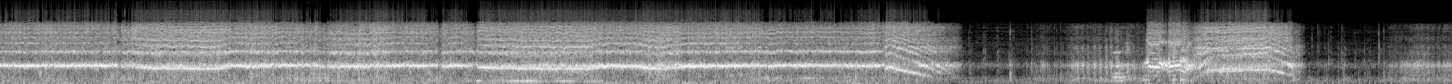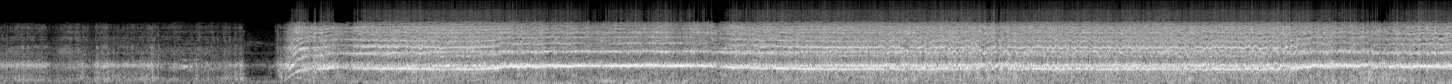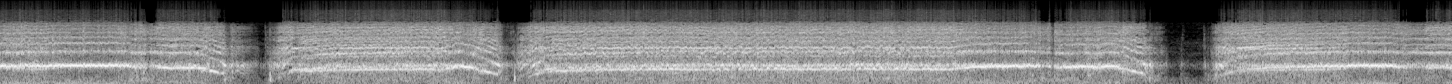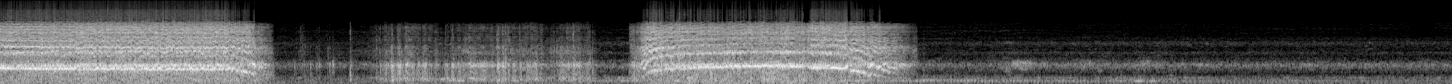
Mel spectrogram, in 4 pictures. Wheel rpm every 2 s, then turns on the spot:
230, 220, 220, 230, 130, 20, 70, 20, 50, 210, 230, 210, 210, 210, 220, 160, 170, 160, 210, 220, 100, 210, 200, 30, 20, 190, 30, 0, 0.
12-16 46-48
